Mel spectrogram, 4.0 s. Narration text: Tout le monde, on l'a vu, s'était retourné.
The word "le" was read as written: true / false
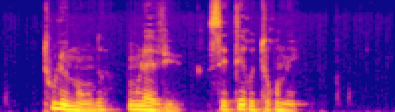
true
